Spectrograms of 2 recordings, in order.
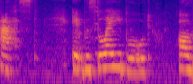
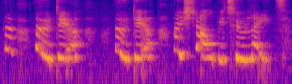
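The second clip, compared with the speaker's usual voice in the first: higher, louder, a frantic crying rabbit; 10 semitones higher, 5 dB louder than usual. Acted. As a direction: panic like a rabbit running late. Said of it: "hear the rabbit say to itself".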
